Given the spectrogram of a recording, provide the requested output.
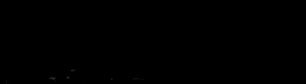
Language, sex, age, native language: Icelandic, female, 10, Icelandic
